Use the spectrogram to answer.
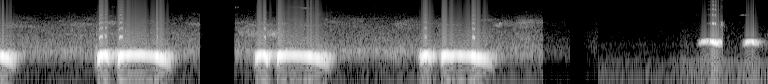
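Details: Song of an eared dove, Zenaida auriculata: three low, mellow, double-pulsed coo phrases about a second apart over a faint background hum, then two brief higher notes.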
